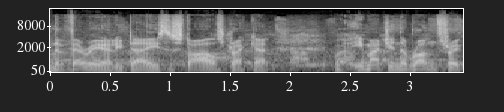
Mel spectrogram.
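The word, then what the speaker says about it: Steilstrecke: green no not quite steel Striker is now still Striker being that effectively the straight line route through the karachiola carousel so uh or style Striker would be the correct pronunciation where the track used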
